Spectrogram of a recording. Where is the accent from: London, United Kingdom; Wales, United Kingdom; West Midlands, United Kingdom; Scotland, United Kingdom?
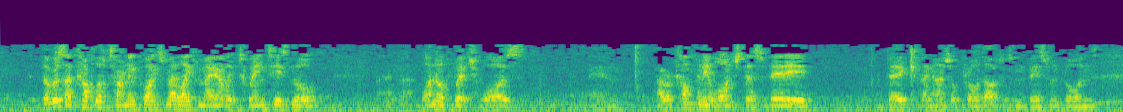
Scotland, United Kingdom; Glasgow; Obviously, I'm from Scotland. I was born and brought up in a large city in Scotland called Glasgow that has a bit of a bad reputation, a bit of a mean city, a lot of gangsters and so on. But I was brought up in one of the nicer parts of it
